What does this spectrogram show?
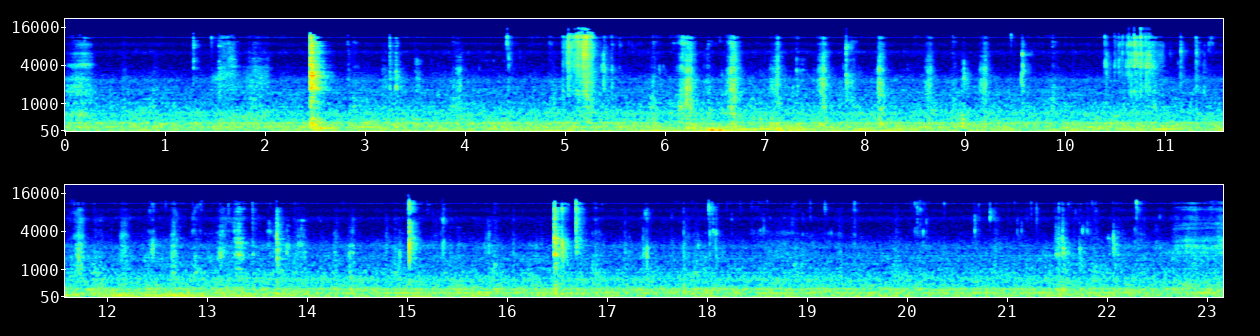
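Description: Close-miked chewing and eating of chicken biryani, with a few sharp clicks of utensils against the plate, the loudest about two and a half seconds in, over a faint steady hum.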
